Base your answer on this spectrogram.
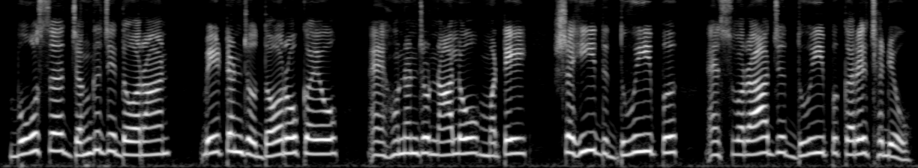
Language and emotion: Sindhi, neutral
